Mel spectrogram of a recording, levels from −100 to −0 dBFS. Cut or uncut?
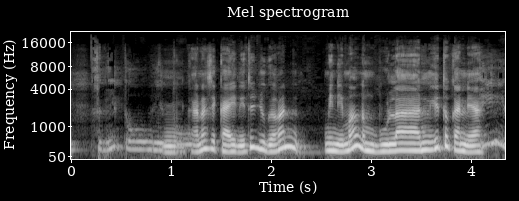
uncut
